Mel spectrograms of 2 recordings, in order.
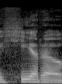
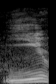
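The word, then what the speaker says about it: gyro: that a hero see I would say hero but it's actually guo Yoo like year like the yearo oh yo yeah okay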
